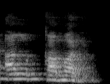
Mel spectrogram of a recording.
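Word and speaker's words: القمر: दो तरीके क्या है एक लफ है अल कमर अल कमर लाम साउंड में आया है अल कमर ठीक है और दूसरा है अमस लाम साइलेंट हो गया अमस सीन पर तद आ गई है अमस अल कमर अमस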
